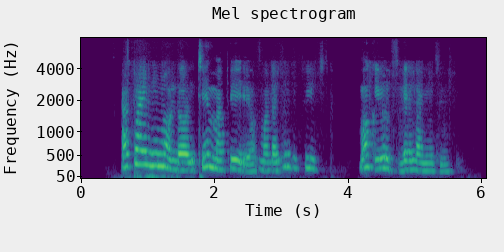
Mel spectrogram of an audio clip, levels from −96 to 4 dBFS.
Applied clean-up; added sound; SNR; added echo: neural mask model DeepFilterNet 3.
